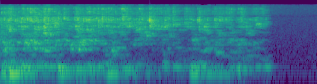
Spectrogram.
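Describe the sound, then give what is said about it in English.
A toilet flushes during a Supreme Court hearing held by teleconference. Rushing water roars steadily for about two seconds, then cuts off abruptly into silence. “So then he keeps flushing.”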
